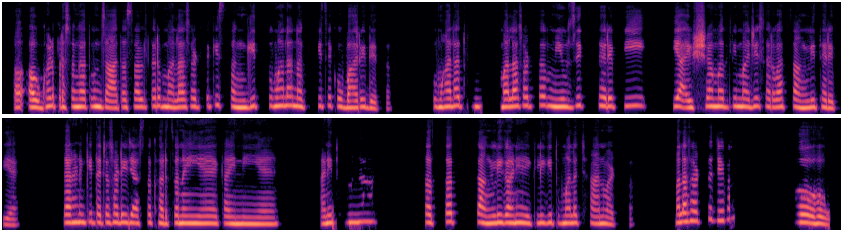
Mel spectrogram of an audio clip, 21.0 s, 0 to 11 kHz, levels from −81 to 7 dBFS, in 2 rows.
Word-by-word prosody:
अ, 210 Hz, -, 0 dB
अवघड 215 Hz, +4 st, +3 dB
प्रसंगातून 230 Hz, +1 st, +3 dB
जात 195 Hz, -1 st, -1 dB
असाल, 220 Hz, +1 st, -2 dB
तर 245 Hz, -, -2 dB
मला 220 Hz, -2 st, +2 dB
असं 220 Hz, +2 st, -3 dB
वाटतं 230 Hz, +1 st, -6 dB
की 275 Hz, -, -5 dB
संगीत 225 Hz, -3 st, +2 dB
तुम्हाला 255 Hz, +1 st, +1 dB
नक्कीच 235 Hz, +1 st, -2 dB
एक 250 Hz, -1 st, -10 dB
उभारी 200 Hz, 0 st, +1 dB
देतं. 175 Hz, -3 st, -6 dB, 0.5 s
तुम्हाला 230 Hz, +3 st, +2 dB
त 230 Hz, -1 st, -8 dB, 0.3 s
मला 225 Hz, +2 st, +4 dB
असं 255 Hz, +1 st, -3 dB
वाटतं 255 Hz, +1 st, -3 dB
म्युझिक 230 Hz, +2 st, +4 dB, 0.2 s
थेरपी 245 Hz, -1 st, -2 dB, 0.5 s
ही 245 Hz, -, +2 dB
आयुष्यामधली 235 Hz, +2 st, +2 dB
माझी 235 Hz, 0 st, +2 dB
सर्वात 225 Hz, -1 st, -2 dB
चांगली 210 Hz, -1 st, +2 dB
थेरपी 185 Hz, -4 st, -3 dB
आहे. 165 Hz, 0 st, -9 dB, 0.6 s
कारण 235 Hz, +1 st, +3 dB
की 250 Hz, -, -5 dB
त्याच्यासाठी 235 Hz, 0 st, -1 dB
जास्त 225 Hz, 0 st, -2 dB
खर्च 210 Hz, 0 st, -2 dB
नाहीये, 215 Hz, -1 st, +4 dB
काही 205 Hz, -1 st, +1 dB
नाही 195 Hz, -1 st, +3 dB
आहे. 190 Hz, 0 st, -1 dB, 0.6 s
आणि 210 Hz, +2 st, +2 dB
तुम्ही 235 Hz, +1 st, -3 dB
ना, 260 Hz, 0 st, -7 dB, 0.7 s
सतत 235 Hz, +4 st, -3 dB, 0.3 s
चांगली 225 Hz, 0 st, +4 dB
गाणी 225 Hz, 0 st, +3 dB
ऐकली 220 Hz, +2 st, -2 dB
की 230 Hz, -, -1 dB
तुम्हाला 220 Hz, +1 st, +1 dB
छान 205 Hz, -4 st, -2 dB
वाटतं. 180 Hz, -3 st, -6 dB, 0.5 s
मला 240 Hz, +2 st, +3 dB
असं 275 Hz, +2 st, +1 dB
वाटतं 280 Hz, +4 st, -4 dB
जेव्हा 290 Hz, +4 st, -4 dB, 0.9 s
हो, 230 Hz, -3 st, +5 dB
हो. 200 Hz, -3 st, +1 dB
225 Hz, 160 wpm, -19 LUFS, 210-240 Hz, 0.9 s, हो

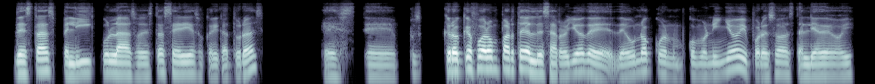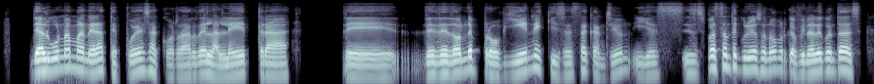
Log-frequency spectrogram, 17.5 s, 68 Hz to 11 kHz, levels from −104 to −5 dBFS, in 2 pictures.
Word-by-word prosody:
de 130 Hz, -, +4 dB
estas 150 Hz, +3 st, +3 dB
películas, 125 Hz, 0 st, 0 dB
o 115 Hz, -, -7 dB
de 115 Hz, -, -3 dB
estas 135 Hz, +4 st, -5 dB
series, 130 Hz, -1 st, -1 dB
o 120 Hz, -, -18 dB
caricaturas, 105 Hz, -1 st, -3 dB, 0.6 s
este, 110 Hz, 0 st, -9 dB
pues, 125 Hz, -1 st, -17 dB, 0.2 s
creo 150 Hz, -1 st, +7 dB
que 175 Hz, -, +5 dB
fueron 170 Hz, -1 st, +8 dB
parte 165 Hz, +1 st, +3 dB
del 155 Hz, -4 st, +8 dB
desarrollo 130 Hz, +2 st, 0 dB
de 145 Hz, -, 0 dB
de 110 Hz, -, -3 dB
uno 140 Hz, +5 st, -2 dB
con 115 Hz, -6 st, -7 dB
como 120 Hz, -1 st, -7 dB
niño 150 Hz, +9 st, -1 dB
y 155 Hz, -, -1 dB
por -, -, -3 dB
eso 130 Hz, +4 st, -3 dB
hasta 120 Hz, -, -7 dB
el 110 Hz, -, -4 dB
día 115 Hz, 0 st, 0 dB
de 115 Hz, 0 st, 0 dB
hoy, 115 Hz, +2 st, -7 dB, 0.5 s
de -, -, +6 dB
alguna 165 Hz, +5 st, +5 dB
manera, 155 Hz, -4 st, +3 dB
te -, -, -7 dB
puedes 145 Hz, +4 st, -3 dB
acordar 110 Hz, -4 st, -5 dB
de 130 Hz, +1 st, +1 dB
la 115 Hz, -4 st, +2 dB
letra, 120 Hz, +1 st, -2 dB, 0.5 s
de 105 Hz, -1 st, -2 dB
de 125 Hz, 0 st, -3 dB
de 130 Hz, +1 st, +2 dB
dónde 145 Hz, +5 st, +4 dB
proviene 140 Hz, -, -1 dB
quizá 120 Hz, -3 st, -10 dB
esta 155 Hz, +6 st, -5 dB
canción 135 Hz, +8 st, -8 dB
y 120 Hz, +1 st, -10 dB
es 120 Hz, 0 st, -13 dB
es 135 Hz, -2 st, -9 dB
bastante 190 Hz, +2 st, +1 dB
curioso, 165 Hz, -1 st, -1 dB
¿no?, 160 Hz, -, 0 dB
porque 165 Hz, -, -3 dB
al -, -, -12 dB
final 135 Hz, +1 st, +1 dB
de 150 Hz, -, +4 dB
cuentas 155 Hz, -1 st, +1 dB
130 Hz, 200 wpm, -22 LUFS, 115-150 Hz, 0.6 s, fueron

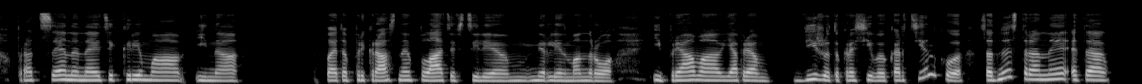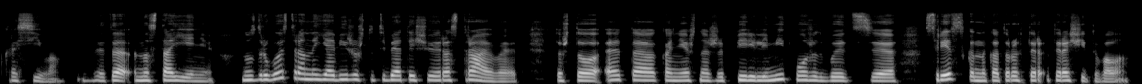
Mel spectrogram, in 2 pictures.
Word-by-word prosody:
про 195 Hz, +1 st, -4 dB
цены 210 Hz, +1 st, +2 dB
на 195 Hz, 0 st, +3 dB
эти 200 Hz, +3 st, -2 dB
крема 200 Hz, -3 st, +1 dB
и 185 Hz, 0 st, -2 dB
на 175 Hz, -2 st, -2 dB, 0.8 s
п 185 Hz, -, +2 dB
это 190 Hz, +1 st, -1 dB
прекрасное 195 Hz, +1 st, +1 dB
платье 185 Hz, -1 st, +2 dB
в -, -, -5 dB
стиле, 180 Hz, -1 st, -3 dB, 0.2 s
эм, 175 Hz, +1 st, -4 dB
Мэрилин 180 Hz, -2 st, 0 dB
Монро. 170 Hz, -2 st, 0 dB, 0.4 s
И 205 Hz, -3 st, -1 dB
прямо, 195 Hz, 0 st, +2 dB
я 185 Hz, 0 st, +1 dB
прям 180 Hz, -3 st, 0 dB, 0.2 s
вижу 205 Hz, +4 st, +1 dB
эту 190 Hz, 0 st, -5 dB
красивую 190 Hz, -1 st, -2 dB
картинку. 275 Hz, -, -2 dB, 0.2 s
С -, -, -18 dB
одной 235 Hz, -, +3 dB
стороны, 235 Hz, -4 st, +1 dB
это 205 Hz, -2 st, +2 dB, 0.4 s
красиво, 165 Hz, -6 st, -8 dB, 0.3 s
это 180 Hz, 0 st, +1 dB
настроение, 180 Hz, -4 st, 0 dB, 0.2 s
но 200 Hz, 0 st, +1 dB
с -, -, -1 dB
другой 220 Hz, +7 st, +2 dB
стороны, 255 Hz, -6 st, +1 dB
я 225 Hz, -1 st, +4 dB
вижу, 225 Hz, +1 st, 0 dB
что 210 Hz, -1 st, -12 dB
тебя 205 Hz, +1 st, +1 dB
это 200 Hz, +1 st, -1 dB
ещё 200 Hz, +1 st, -3 dB
и 195 Hz, -, +1 dB
расстраивает. 190 Hz, -8 st, 0 dB, 0.4 s
То, 175 Hz, -, -1 dB
что 170 Hz, 0 st, +3 dB
это, 200 Hz, -3 st, +2 dB
конечно 180 Hz, -1 st, -1 dB
же, 170 Hz, 0 st, -4 dB
перелимит, 195 Hz, +3 st, +3 dB
может 195 Hz, -3 st, +1 dB
быть, 170 Hz, 0 st, -2 dB
э, 160 Hz, -1 st, +2 dB, 0.2 s
средств 225 Hz, +3 st, +3 dB
к 185 Hz, -, -2 dB
на 175 Hz, -1 st, +1 dB
которых 185 Hz, +1 st, 0 dB
ты 185 Hz, -, +1 dB
р -, -, -1 dB
ты 195 Hz, -, +1 dB
рассчитывала. 160 Hz, -8 st, -2 dB
190 Hz, 160 wpm, -22 LUFS, 175-205 Hz, 0.8 s, я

